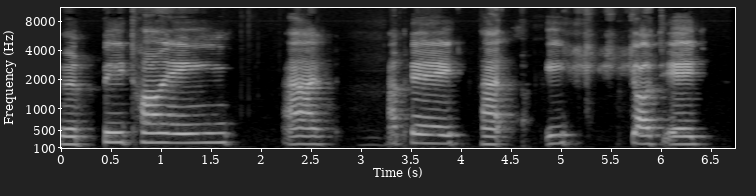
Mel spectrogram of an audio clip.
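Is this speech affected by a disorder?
Yes: Down syndrome; adult.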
